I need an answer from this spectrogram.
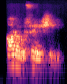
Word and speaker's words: autophagy: What is autophagy? Sometimes pronounced autophagy.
